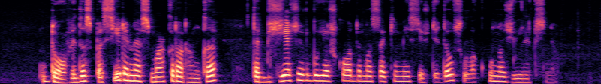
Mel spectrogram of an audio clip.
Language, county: Lithuanian, Vilnius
